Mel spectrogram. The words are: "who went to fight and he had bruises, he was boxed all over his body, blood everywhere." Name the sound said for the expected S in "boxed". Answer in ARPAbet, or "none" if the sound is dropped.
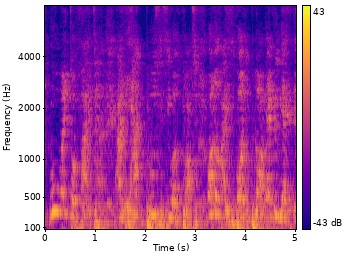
none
